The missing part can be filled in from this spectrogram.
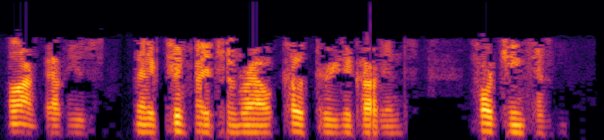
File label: Fire Departments, scanner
